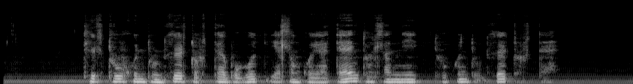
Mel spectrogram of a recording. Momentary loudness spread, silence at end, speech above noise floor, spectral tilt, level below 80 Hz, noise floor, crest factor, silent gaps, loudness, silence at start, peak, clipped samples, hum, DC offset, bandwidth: 20 LU; 0.75 s; 25 dB; -7.5 dB/octave; -46 dBFS; -49 dBFS; 20 dB; none; -25 LUFS; 0.05 s; -6 dBFS; under 0.1%; 50 Hz at -35 dBFS; under 0.1%; 11 kHz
